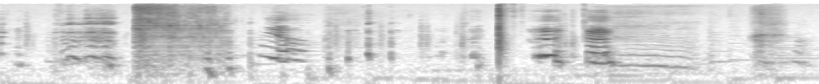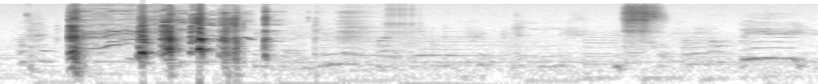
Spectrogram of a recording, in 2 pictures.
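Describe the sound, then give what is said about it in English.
A string of buzzy, squeaky Japanese farts in short irregular bursts, some long and drawn out, with a loud cluster near the end, mixed with laughter and voices reacting. “Dude, I've never heard farts like this in real life.”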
